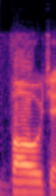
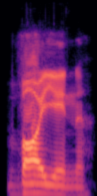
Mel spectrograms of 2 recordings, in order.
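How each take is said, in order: First: The middle consonant sounds like English 'j'. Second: The middle consonant sounds like English 'y'. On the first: The speaker calls it wrong. "It's not Vojan" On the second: The speaker calls it right. "It's Voyin"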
